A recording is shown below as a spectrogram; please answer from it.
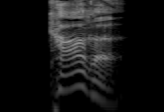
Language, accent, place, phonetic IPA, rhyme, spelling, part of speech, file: German, Germany, Berlin, [ˈkaːʁə], -aːʁə, Kare, noun, De-Kare.ogg
- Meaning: nominative/accusative/genitive plural of Kar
